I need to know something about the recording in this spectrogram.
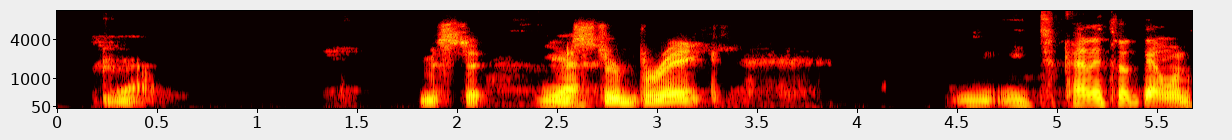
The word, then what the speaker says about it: Yeoh: I Mike, think it's how do you say Yo.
